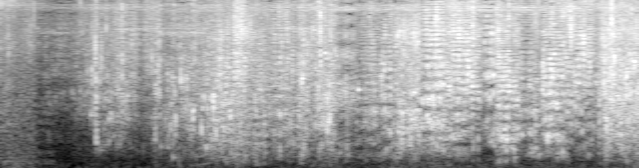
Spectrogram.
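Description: A person's legs wading through shallow, muddy water full of floating plants: continuous splashing and sloshing that starts about a second in.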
